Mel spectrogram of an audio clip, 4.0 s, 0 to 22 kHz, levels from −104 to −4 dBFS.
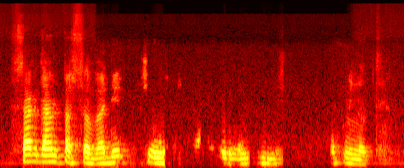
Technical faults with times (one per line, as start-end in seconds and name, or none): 1.42-3.37 speech suppressed in double talk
